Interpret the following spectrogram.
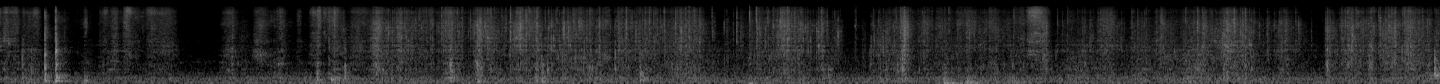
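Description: A cardboard shipping box being opened by hand and a backpack in a clear plastic bag pulled out of it, the plastic wrapping crinkling continuously against the cardboard, with small knocks of the box flaps.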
